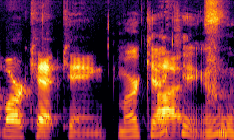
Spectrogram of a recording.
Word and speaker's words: Marquette: I was once told by the former punter, I don't think he's in the league right now, Marquette King is actually how you say his name, not Marquette King.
